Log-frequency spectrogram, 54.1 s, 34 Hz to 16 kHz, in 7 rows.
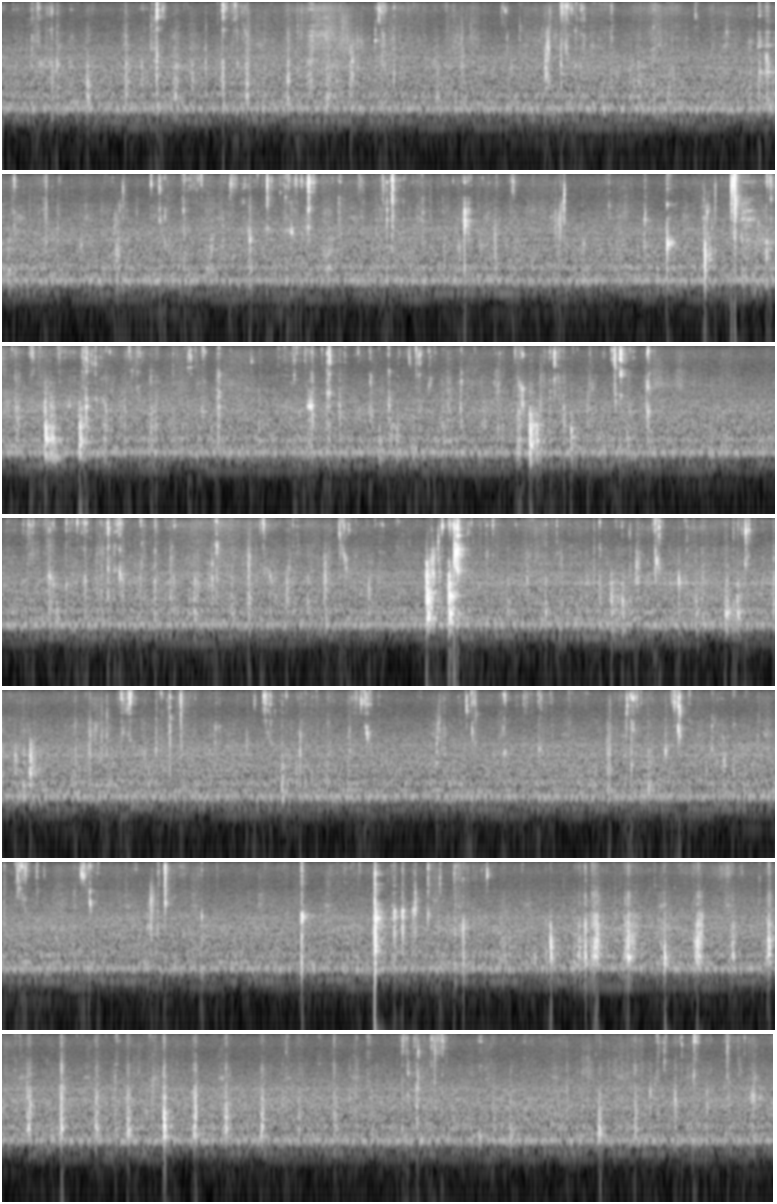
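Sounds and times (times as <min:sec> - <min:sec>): person chewing crunchy slate: 0:23.4 - 0:36.4, 0:42.4 - 0:54.0.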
